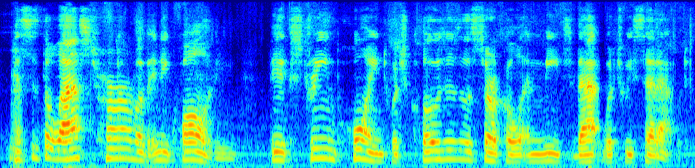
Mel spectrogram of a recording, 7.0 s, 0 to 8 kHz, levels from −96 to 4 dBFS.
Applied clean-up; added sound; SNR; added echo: neural separator model SepFormer DNS4.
